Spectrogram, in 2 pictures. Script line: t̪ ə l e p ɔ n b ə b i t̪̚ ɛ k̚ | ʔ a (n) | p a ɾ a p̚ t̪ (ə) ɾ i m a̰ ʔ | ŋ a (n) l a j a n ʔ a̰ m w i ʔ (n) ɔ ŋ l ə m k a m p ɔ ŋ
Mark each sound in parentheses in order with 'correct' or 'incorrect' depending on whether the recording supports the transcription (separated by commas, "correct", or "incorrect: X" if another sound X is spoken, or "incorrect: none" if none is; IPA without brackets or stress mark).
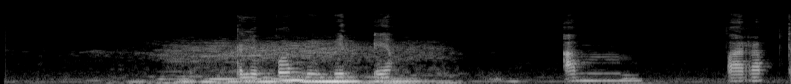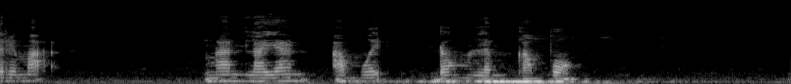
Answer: incorrect: m, correct, correct, incorrect: d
